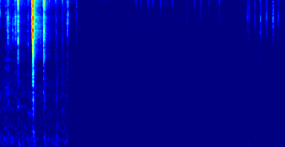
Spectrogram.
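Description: Rapid keystrokes on a computer keyboard during a Windows/Linux event-analysis command-line session, a dense burst of clicks for about a second with one sharper tap, then silence, and a few faint scattered taps near the end.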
